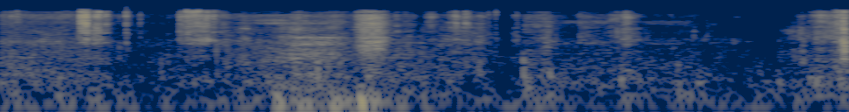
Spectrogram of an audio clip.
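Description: Near silence: faint scattered rustles and light scrapes, with a couple of soft low thuds, as a torn paper label strip is handled and picked up off a tiled floor.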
